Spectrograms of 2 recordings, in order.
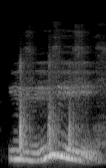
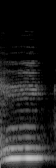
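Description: First: The pitch dips low, then rises. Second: The pitch stays high and level. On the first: "三声的" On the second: "一声的"

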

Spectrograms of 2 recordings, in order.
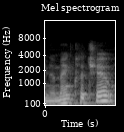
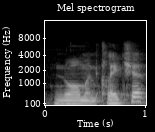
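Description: First: The word is said in a British way. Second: The word is said in an American way.

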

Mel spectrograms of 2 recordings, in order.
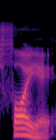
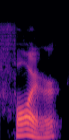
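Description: First: It is said with a British pronunciation. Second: It is said with an American pronunciation. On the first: "in British English it is foyer" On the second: "in American English this is pronounced foyer"

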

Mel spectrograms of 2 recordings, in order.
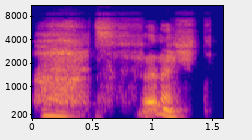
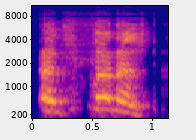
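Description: First: It is said in a weary, defeated tone. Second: It is said in a strong, triumphant tone.

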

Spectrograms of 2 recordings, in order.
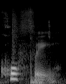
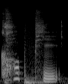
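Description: First: The word begins with an F sound. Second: The word begins with a P sound. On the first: It names the drink. The speaker calls it right. "is it more like coffee?" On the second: It sounds like a word meaning a duplicate. The speaker calls it wrong. "So you don't say like copy"

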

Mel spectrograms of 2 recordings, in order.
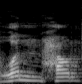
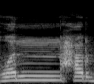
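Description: First: The n sound is clear and short. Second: The n sound is nasalized and held. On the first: The speaker calls it right. "এই জন্য এখানে গুণনা হবে না।" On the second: The speaker calls it wrong. "এখানে গুণনা করলে হবে না, ওয়ানহার বললে ভুল হবে"

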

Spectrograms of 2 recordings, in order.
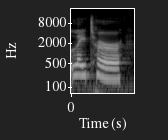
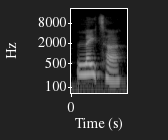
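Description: First: The word ends with a strong R sound. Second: The word ends with a relaxed schwa. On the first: The speaker calls it wrong. "not later" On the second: The speaker calls it right. "this ends with a schwa"

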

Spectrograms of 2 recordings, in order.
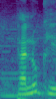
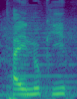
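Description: First: The first syllable is said as 'Tan'. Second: The first syllable is said as 'Tain'. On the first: The speaker calls it right. "Tanuki, nicht Tainuki" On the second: The speaker calls it wrong. "nicht Tainuki"

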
